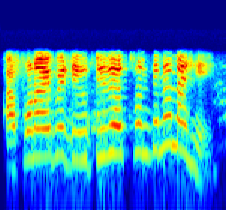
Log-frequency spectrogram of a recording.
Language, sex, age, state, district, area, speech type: Odia, female, 30-45, Odisha, Sambalpur, rural, conversation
